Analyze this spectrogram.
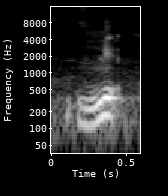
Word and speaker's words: ञ: तो ये जो है न्य, ऐसा इसका उच्चारण होता है, न्य, न्य, न्य।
